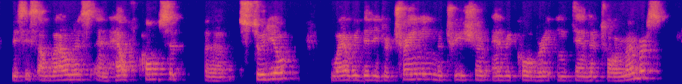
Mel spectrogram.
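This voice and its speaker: The man's pitch is fairly high, with ordinary pitch variation. He speaks with a Brazilian accent. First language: Portuguese. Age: 40s. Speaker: fitness business founder. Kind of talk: webinar panel introduction.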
